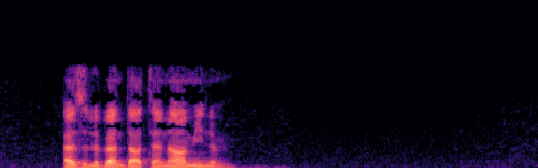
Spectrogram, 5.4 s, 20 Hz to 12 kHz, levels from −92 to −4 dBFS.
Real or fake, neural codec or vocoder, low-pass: real; none; 7.2 kHz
